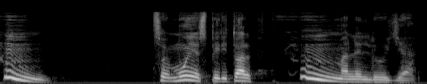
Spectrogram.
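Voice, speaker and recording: A man acting out a pompous, falsely pious male churchgoer, murmuring praises in a low, hummed, self-satisfied voice. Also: wildly swooping pitch, slow pace, warm tone, husky, no room sound, full character voice. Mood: smug piety.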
